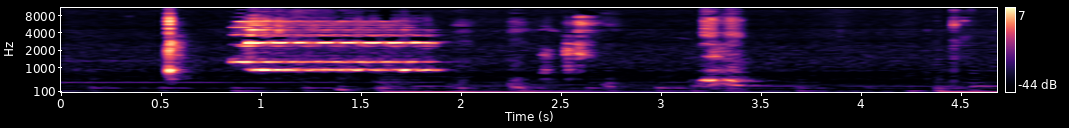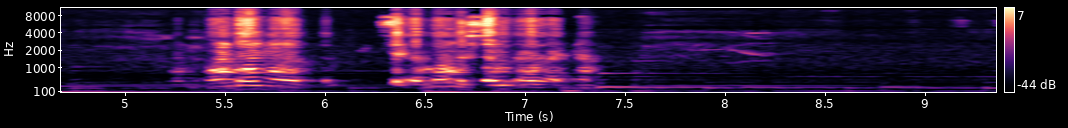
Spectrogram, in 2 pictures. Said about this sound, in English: Needs to prioritize somebody to answer his phone.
